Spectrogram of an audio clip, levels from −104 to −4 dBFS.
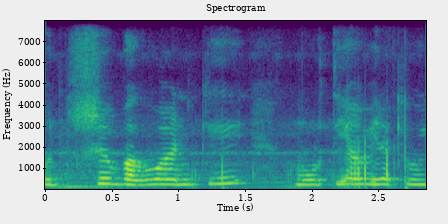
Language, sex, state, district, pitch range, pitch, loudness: Hindi, female, Himachal Pradesh, Shimla, 235-265 Hz, 245 Hz, -21 LUFS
